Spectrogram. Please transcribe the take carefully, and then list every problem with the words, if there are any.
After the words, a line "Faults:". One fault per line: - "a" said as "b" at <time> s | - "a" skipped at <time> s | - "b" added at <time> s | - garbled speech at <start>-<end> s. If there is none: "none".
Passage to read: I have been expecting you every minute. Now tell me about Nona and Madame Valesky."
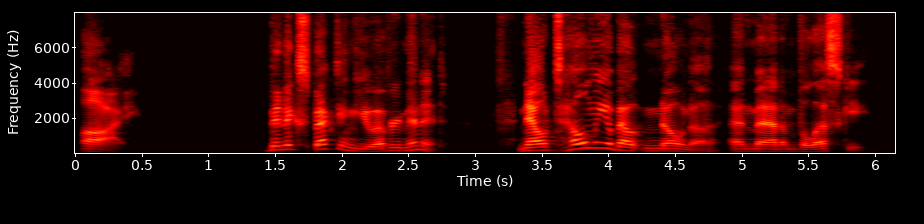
I been expecting you every minute. Now tell me about Nona and Madame Valesky."
Faults:
- "have" skipped at 0.4 s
